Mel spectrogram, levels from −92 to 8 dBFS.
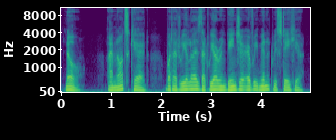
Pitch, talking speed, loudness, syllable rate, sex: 110 Hz, 215 wpm, -16 LUFS, 7.0 syllables/s, male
